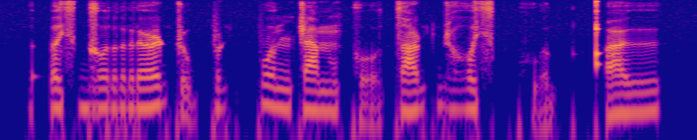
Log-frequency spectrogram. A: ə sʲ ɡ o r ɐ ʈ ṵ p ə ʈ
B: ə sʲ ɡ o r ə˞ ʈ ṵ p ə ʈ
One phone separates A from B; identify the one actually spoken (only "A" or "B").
B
